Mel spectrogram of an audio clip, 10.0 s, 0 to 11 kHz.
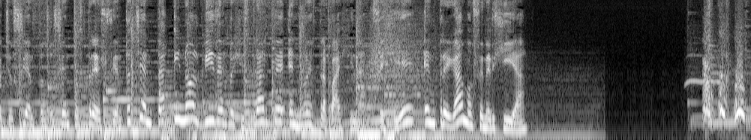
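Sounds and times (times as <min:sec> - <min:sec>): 
speech: 0:00.0 - 0:07.1
low droning tone: 0:05.3 - 0:08.1
dogs barking in sharp loud yaps: 0:09.2 - 0:10.0.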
